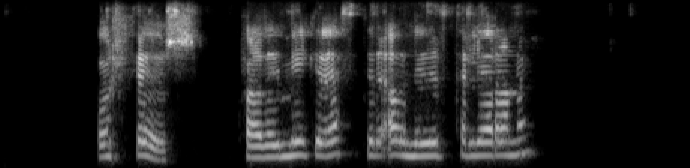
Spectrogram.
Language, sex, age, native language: Icelandic, female, 50-59, Icelandic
